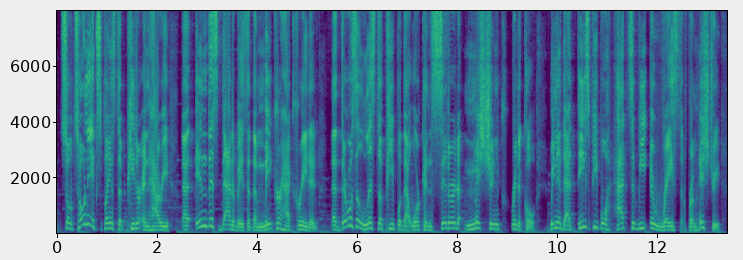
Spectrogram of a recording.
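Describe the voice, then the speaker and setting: A young Jamaican-accented man hosts a comic book channel, recapping a comic story in a chatty, slangy way and firing off character lines as quick quotes. His voice is fairly high, and the recording has no echo.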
